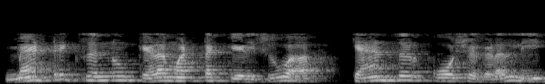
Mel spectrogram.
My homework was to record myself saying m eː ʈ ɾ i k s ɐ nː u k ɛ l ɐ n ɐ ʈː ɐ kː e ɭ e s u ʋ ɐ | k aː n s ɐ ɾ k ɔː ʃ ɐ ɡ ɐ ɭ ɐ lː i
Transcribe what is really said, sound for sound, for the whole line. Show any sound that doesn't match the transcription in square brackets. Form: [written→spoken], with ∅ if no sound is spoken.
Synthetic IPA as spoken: m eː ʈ ɾ i k s ɐ nː u k ɛ [l→ɭ] ɐ [n→m] ɐ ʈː ɐ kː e ɭ [e→i] s u ʋ ɐ | k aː n s ɐ ɾ k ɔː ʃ ɐ ɡ ɐ ɭ ɐ lː i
